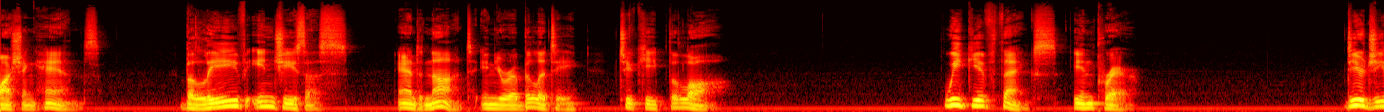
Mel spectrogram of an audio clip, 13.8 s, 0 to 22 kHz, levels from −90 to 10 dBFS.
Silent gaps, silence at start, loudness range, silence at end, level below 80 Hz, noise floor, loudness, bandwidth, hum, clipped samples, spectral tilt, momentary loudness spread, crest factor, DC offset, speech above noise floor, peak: none; 0 s; 7 LU; 0 s; -44 dBFS; -51 dBFS; -20 LUFS; 17.5 kHz; none; under 0.1%; -5.5 dB/octave; 16 LU; 20 dB; under 0.1%; 33 dB; -2 dBFS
